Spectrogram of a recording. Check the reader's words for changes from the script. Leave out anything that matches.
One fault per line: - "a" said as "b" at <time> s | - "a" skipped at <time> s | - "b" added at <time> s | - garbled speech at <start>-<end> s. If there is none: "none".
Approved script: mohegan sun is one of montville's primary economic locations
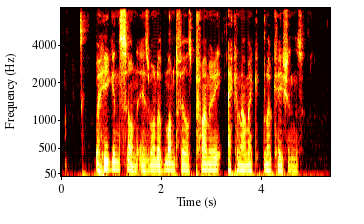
none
